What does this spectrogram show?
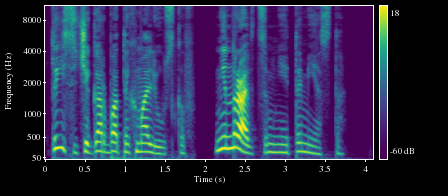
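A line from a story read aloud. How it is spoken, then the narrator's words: Muttering. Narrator (Russian): буркнула Кайра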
